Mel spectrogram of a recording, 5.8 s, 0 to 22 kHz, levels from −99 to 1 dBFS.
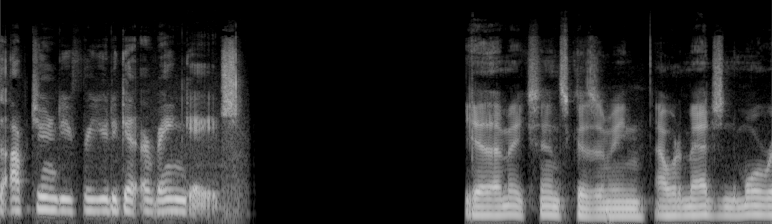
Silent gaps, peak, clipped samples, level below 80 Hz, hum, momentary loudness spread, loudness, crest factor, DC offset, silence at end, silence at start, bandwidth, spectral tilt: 1.92-3.49 s; -8 dBFS; under 0.1%; -60 dBFS; none; 3 LU; -26 LUFS; 18 dB; under 0.1%; 0 s; 0 s; 12.5 kHz; -5.5 dB/octave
